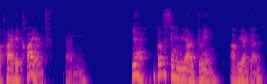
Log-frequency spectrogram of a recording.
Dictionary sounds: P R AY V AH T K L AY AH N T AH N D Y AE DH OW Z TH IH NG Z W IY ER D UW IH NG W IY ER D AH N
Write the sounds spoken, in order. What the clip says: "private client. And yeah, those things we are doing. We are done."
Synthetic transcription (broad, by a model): P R AY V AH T K L AY AH N T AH N Y AE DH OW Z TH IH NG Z W IY ER D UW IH NG W IY ER D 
